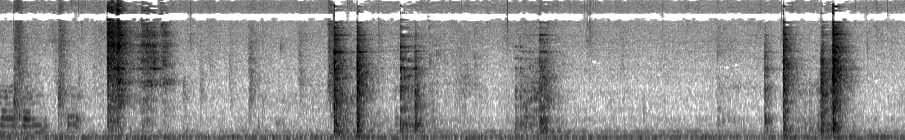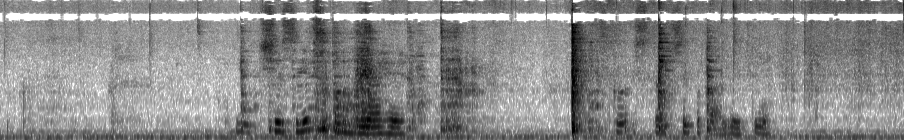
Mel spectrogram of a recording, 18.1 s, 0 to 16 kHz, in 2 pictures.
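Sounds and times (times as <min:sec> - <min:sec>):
tongs and plate clinking on cookware: 0:01.0 - 0:02.6, 0:03.2 - 0:04.4, 0:05.0 - 0:05.7, 0:07.6 - 0:08.7, 0:11.3 - 0:14.1, 0:14.7 - 0:17.2.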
